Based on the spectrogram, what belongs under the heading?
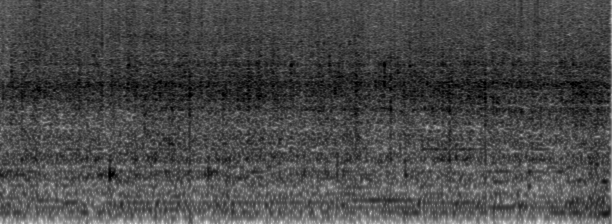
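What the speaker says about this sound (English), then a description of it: "I'm going to go ahead and add our green pepper." Chopped green pepper sizzles in a pan with frying onion, a loud, steady hiss and crackle of hot oil that holds evenly throughout, close up and without talk.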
